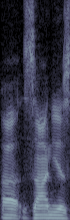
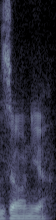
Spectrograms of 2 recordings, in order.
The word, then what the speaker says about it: Zanya: I think I'm saying Zanya's name wrong. I think I'm supposed to say Zanya, not Zonia.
